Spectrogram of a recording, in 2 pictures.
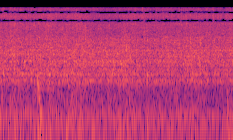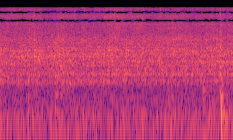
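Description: Chicken breast strips sizzling steadily as they fry in a skillet, turned now and then with a wooden spatula.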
